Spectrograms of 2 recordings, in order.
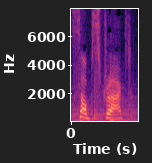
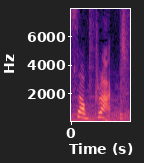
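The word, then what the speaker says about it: subtract: इट्स नॉट सब्सट्रैक्ट। इट इज़ सबट्रैक्ट। सबट्रैक्ट simple.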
